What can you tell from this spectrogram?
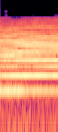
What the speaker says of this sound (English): That's appropriate air horn right there.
